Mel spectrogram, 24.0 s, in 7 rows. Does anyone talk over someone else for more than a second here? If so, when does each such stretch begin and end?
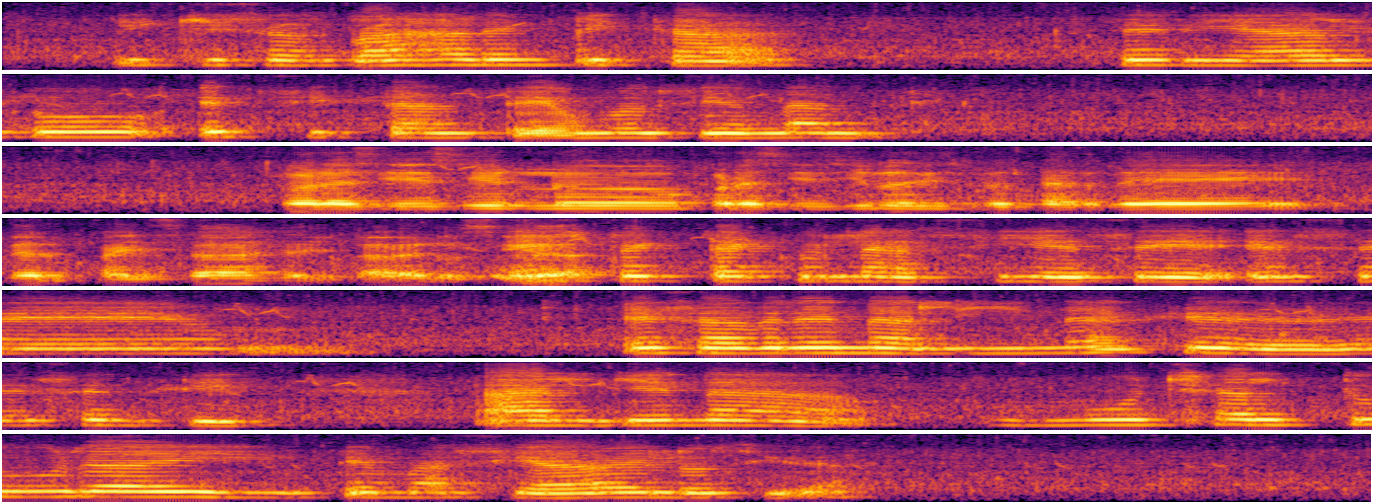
none

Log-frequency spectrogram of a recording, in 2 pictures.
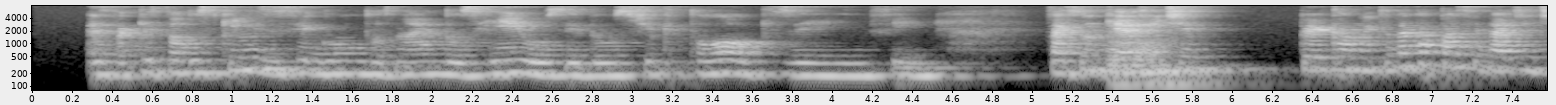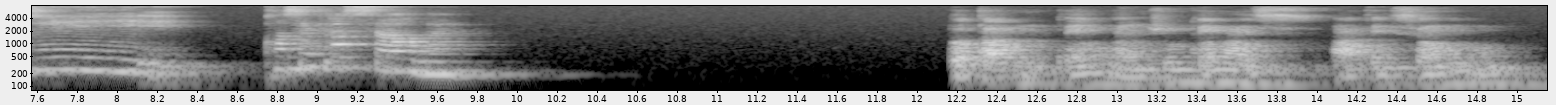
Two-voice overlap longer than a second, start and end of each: none

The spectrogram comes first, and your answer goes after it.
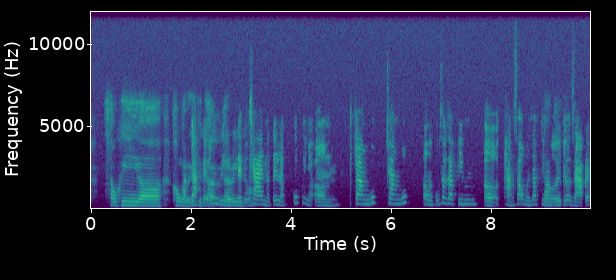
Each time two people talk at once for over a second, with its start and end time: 2.0-3.3

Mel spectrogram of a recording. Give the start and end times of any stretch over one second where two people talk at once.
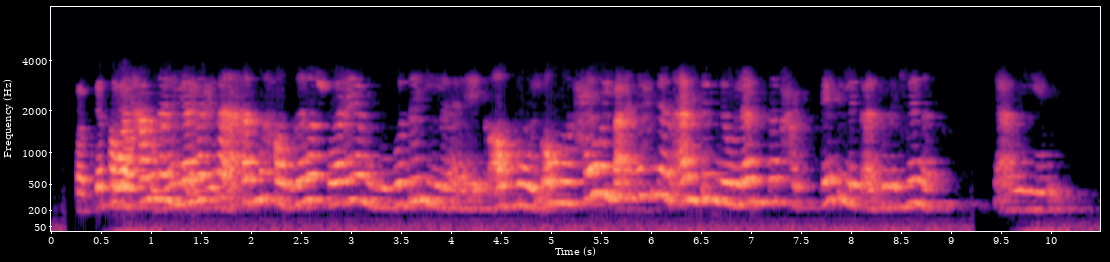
0.6-1.9

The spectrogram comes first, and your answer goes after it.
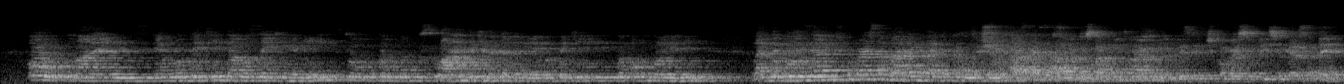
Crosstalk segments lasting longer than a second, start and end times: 9.5-11.7

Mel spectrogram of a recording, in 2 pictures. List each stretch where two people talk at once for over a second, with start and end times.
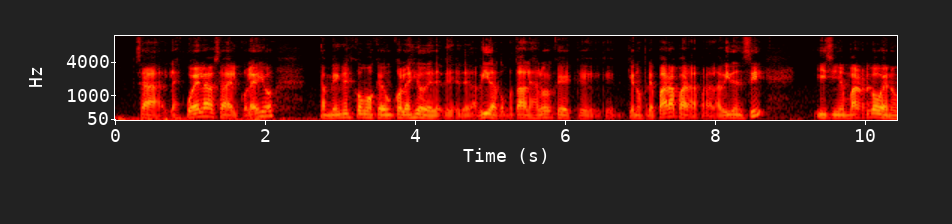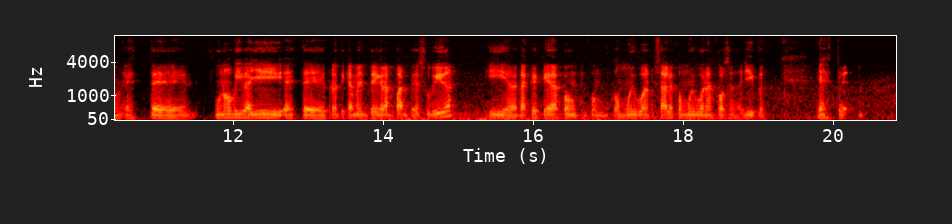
none

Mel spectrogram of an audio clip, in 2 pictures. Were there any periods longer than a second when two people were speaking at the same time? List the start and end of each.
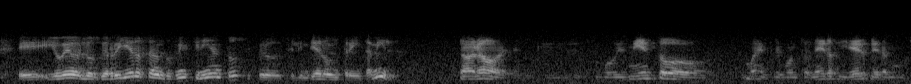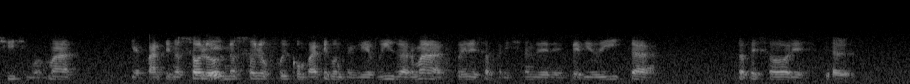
none

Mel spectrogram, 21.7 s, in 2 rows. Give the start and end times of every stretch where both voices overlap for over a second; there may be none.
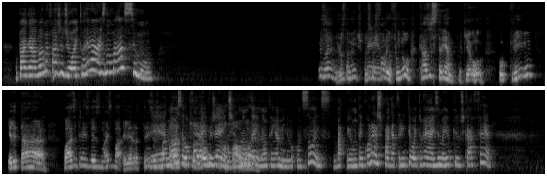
13.8-16.0

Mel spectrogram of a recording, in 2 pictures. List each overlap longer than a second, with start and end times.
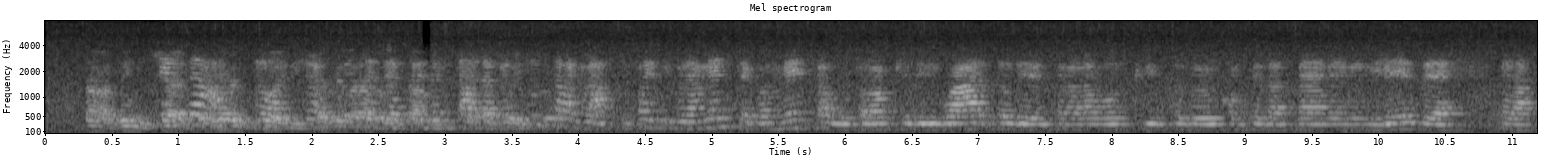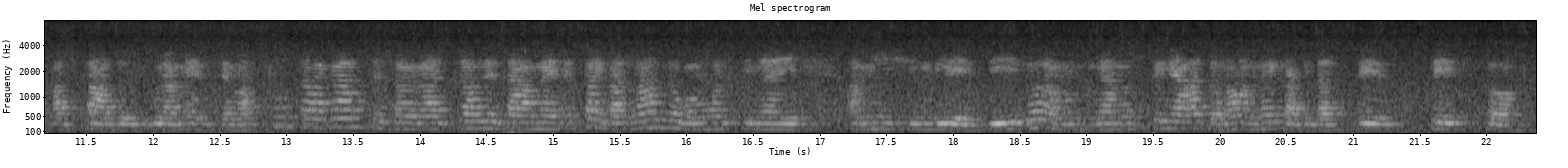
0.8-3.9

